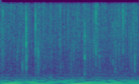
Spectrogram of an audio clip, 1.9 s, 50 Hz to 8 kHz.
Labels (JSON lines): {"label": "biophony, midshipman", "recorder": "SoundTrap 500"}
